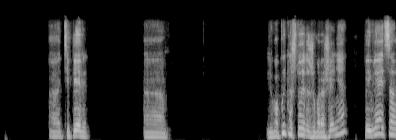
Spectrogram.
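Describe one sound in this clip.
An elderly man speaks calmly over an online call, in short bursts with pauses.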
